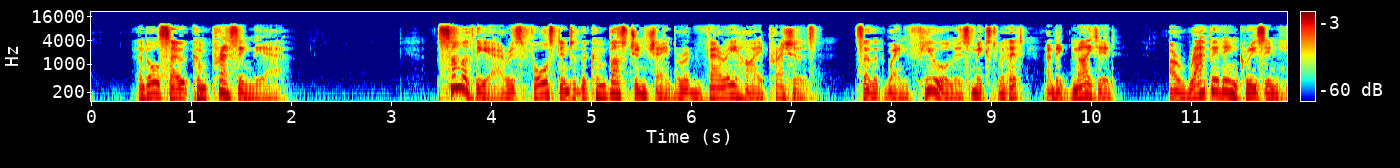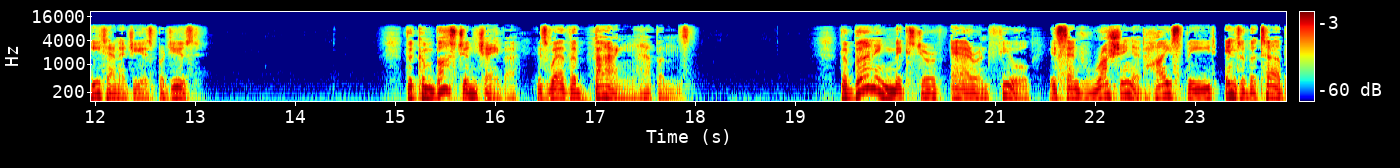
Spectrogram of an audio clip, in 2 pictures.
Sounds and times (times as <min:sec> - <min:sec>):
Speech: 0:00.4 - 0:02.1, 0:03.4 - 0:13.2, 0:15.0 - 0:18.1, 0:19.4 - 0:23.9.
